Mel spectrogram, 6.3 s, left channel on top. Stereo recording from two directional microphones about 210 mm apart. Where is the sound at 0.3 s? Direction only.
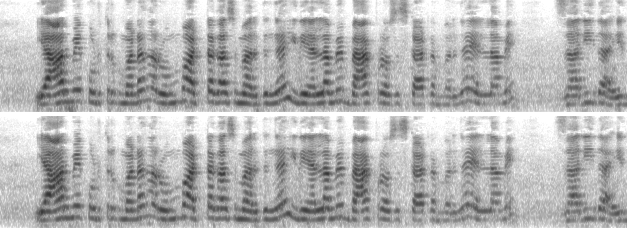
15° right (ahead or behind).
